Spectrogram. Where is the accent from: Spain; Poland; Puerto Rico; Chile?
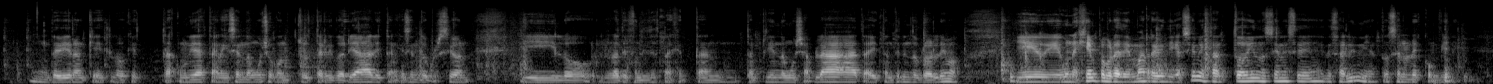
Chile; El Salto, Santiago Metropolitan Region; yo estando en Santiago, me crié en El Salto. Yo iba en un liceo súper igual bien marginal.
